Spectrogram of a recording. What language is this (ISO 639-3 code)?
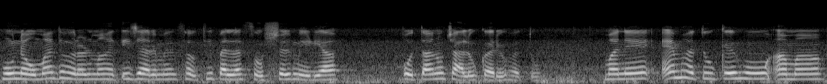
guj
